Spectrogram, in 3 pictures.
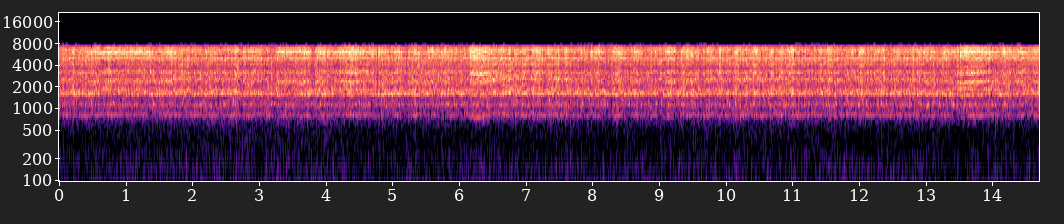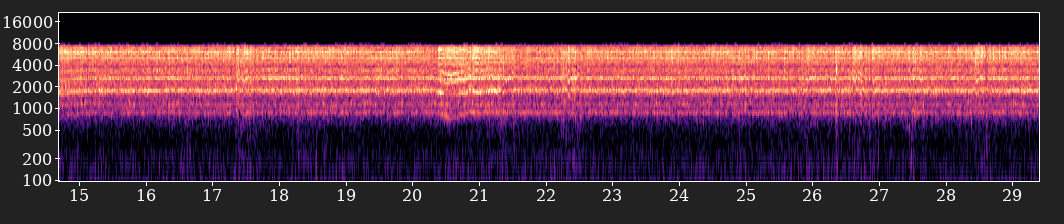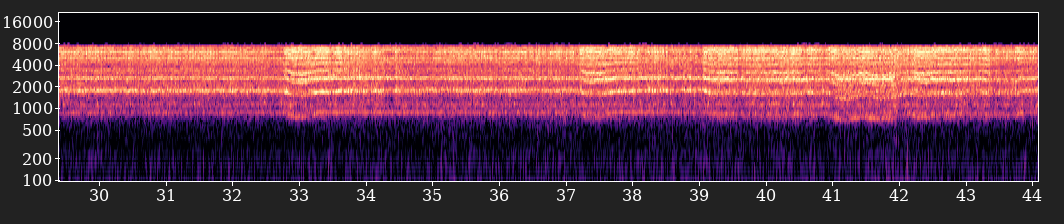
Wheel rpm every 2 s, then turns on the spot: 220, 220, 220, 220, 220, 220, 210, 220, 230, 230, 230, 230, 230, 230, 230, 230, 230, 240, 230, 230, 210, 220.
none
